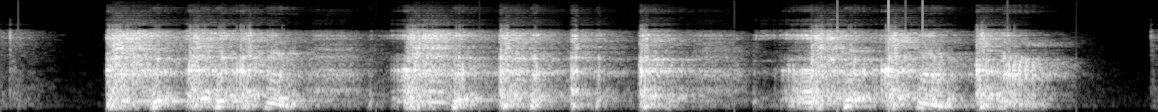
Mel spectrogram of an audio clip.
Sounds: Cough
